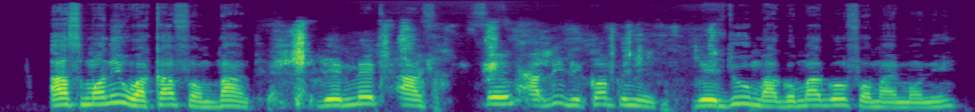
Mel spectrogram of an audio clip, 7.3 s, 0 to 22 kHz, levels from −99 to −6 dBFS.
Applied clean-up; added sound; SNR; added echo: neural mask model Resemble Enhance denoiser.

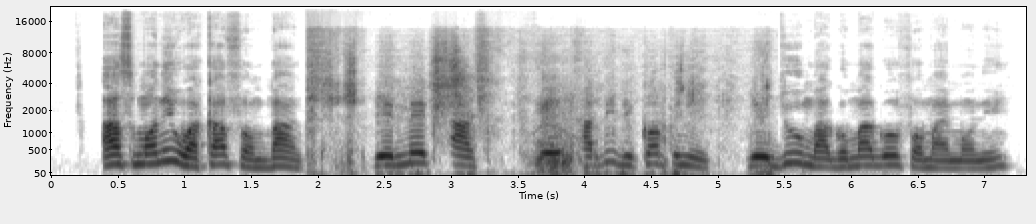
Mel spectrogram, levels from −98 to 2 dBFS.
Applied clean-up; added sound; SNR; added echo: neural mask model RNNoise.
